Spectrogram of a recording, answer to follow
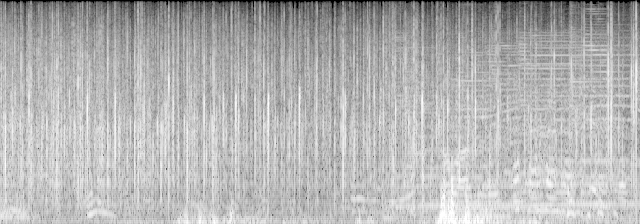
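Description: Audience applauding with many scattered hand claps, with a few voices calling out over it.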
